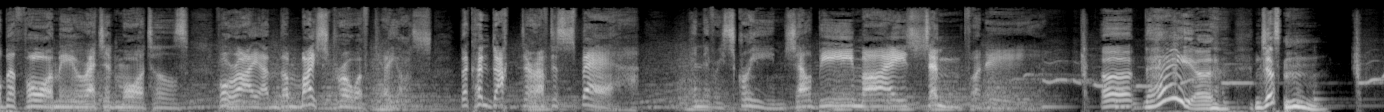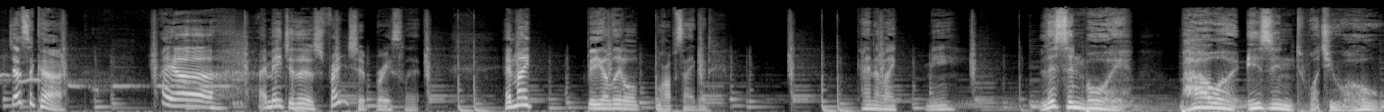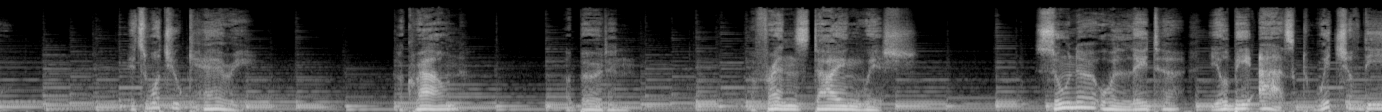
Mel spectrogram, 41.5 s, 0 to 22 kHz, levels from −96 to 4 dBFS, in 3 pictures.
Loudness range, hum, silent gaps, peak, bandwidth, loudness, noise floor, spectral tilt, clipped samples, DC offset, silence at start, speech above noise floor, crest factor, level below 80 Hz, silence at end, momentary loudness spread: 7 LU; none; none; 0 dBFS; 16.5 kHz; -20 LUFS; -42 dBFS; -4 dB/octave; under 0.1%; under 0.1%; 0 s; 23 dB; 20 dB; -40 dBFS; 0 s; 19 LU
